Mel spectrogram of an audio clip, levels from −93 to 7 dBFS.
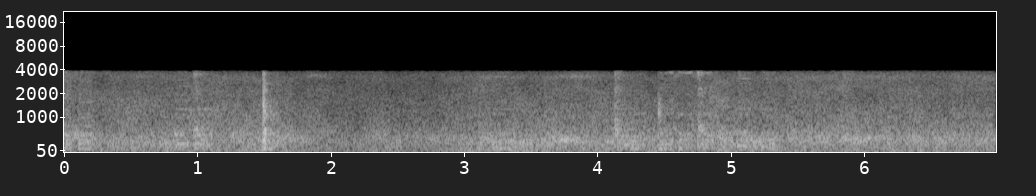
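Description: From 0.06 s onward the sound repeatedly drops to flat hiss, likely sound chopped by the voice detector, with comfort noise filling 5.56 s. The waveform shows featureless noise blocks between bursts.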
